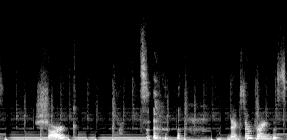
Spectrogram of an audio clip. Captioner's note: laughs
